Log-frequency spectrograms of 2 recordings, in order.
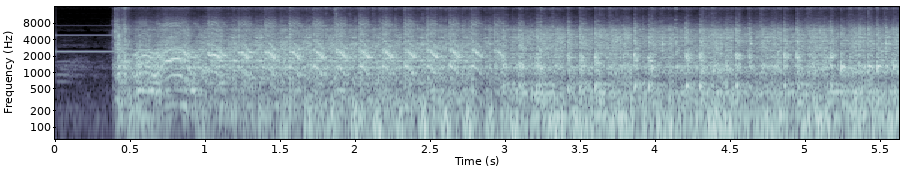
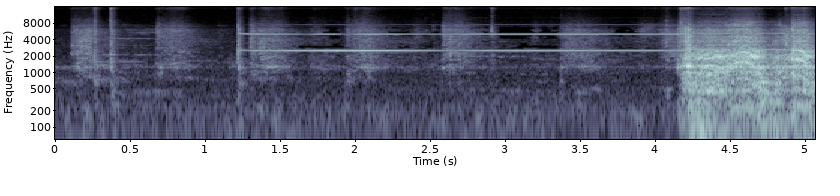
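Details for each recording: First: Diesel engine that had been hard starting. Silence, then it catches almost at once and settles into a steady, busy idle with no stumbling. A clean start. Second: Diesel engine: uneven cranking lasting seconds before catching with a rough burst; hard starting, long cranking, cause suspected, not confirmed.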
